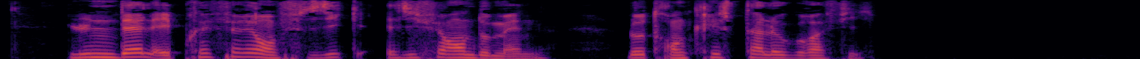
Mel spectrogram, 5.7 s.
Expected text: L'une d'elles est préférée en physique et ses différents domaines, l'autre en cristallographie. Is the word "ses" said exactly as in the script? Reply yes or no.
no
